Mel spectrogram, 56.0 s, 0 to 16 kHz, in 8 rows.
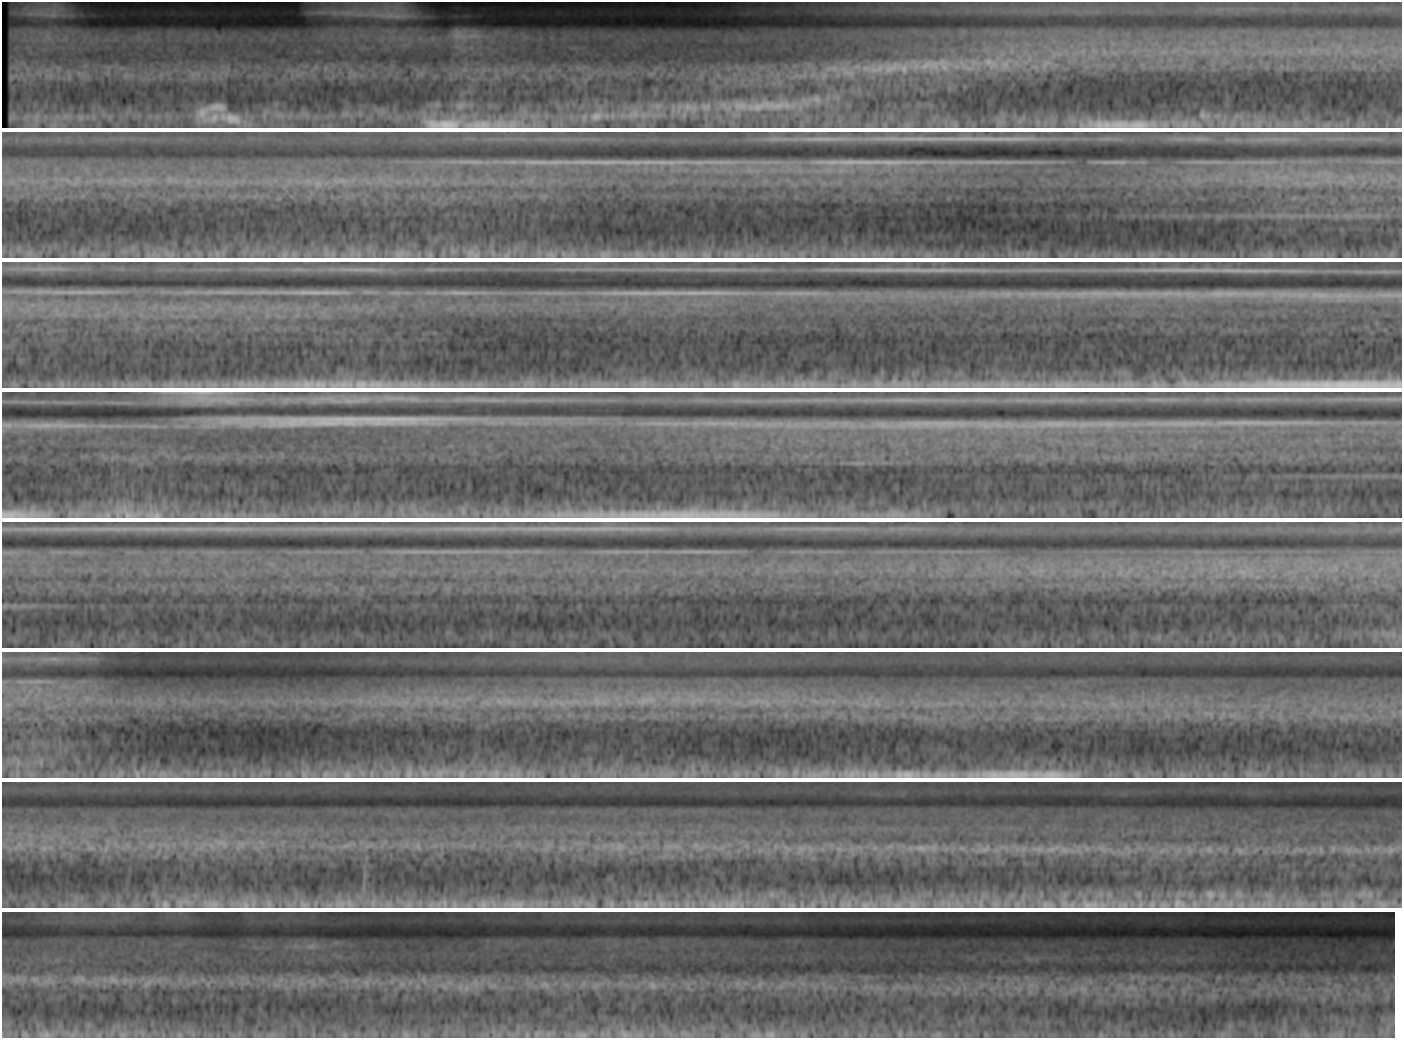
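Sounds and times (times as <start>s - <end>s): cutting saw high whine: 0.0s - 55.9s
loud whooshing: 1.6s - 27.2s.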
